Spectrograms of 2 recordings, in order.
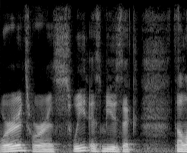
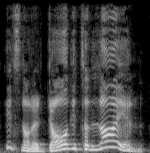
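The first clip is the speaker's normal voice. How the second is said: loud rising alarm; 12 semitones higher, 5 dB louder than usual. A narrator's reading. Policeman tells children it is a lion, loud alarm. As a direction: announce the danger.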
